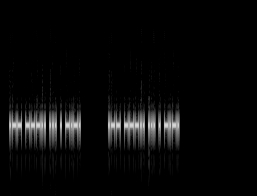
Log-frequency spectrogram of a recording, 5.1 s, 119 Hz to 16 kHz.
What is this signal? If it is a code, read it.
Morse code, heard as a keyed tone, about 46 wpm, 700 Hz. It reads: W8SEC W8SEC
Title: USA Call Signs - 5 Characters - Repeated 2x - 45wpm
